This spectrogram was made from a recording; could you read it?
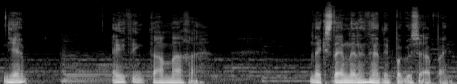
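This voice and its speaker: Casting: lovestruck young Filipino man, low voice, sincere and halting, radio drama over clear background music. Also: steady tone, warm tone. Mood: tender, sincere. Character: earnest, apologetic young man in love, Jano.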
